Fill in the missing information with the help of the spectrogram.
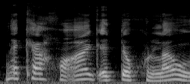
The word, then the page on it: nikyah-xw 'aak'idiwhlaw: Hupa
